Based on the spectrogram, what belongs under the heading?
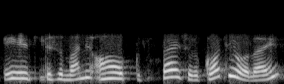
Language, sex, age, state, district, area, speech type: Nepali, female, 45-60, West Bengal, Jalpaiguri, urban, conversation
